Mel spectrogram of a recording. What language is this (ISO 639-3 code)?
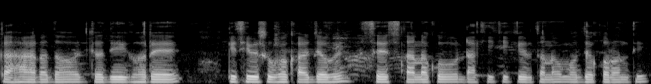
ori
